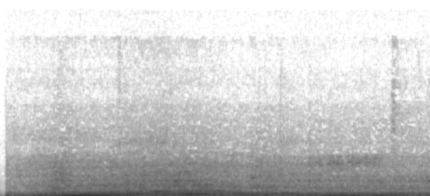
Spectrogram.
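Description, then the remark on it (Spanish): Steady highway traffic noise on the Pan-American Highway at La Galera, with a deep engine rumble that swells in the first second, then holds as a continuous roar of passing vehicles with no voices. “Es un pickup que persona que anda bajo los efectos de alguna eh, droga o alguna bebida estupefaciente, pues eh, ha causado lo que es el tráfico vehicular acá en la carretera panamericana, a la altura de la famosa llamada galera.”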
